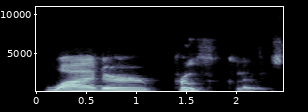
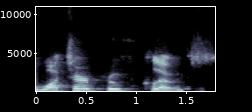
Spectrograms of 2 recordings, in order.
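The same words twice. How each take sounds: First: The t in water sounds like a d. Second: The t in water is a clear t. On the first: "if it is American, we do not say T, we say D" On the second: "if you prefer to be British... you could just say with T"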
